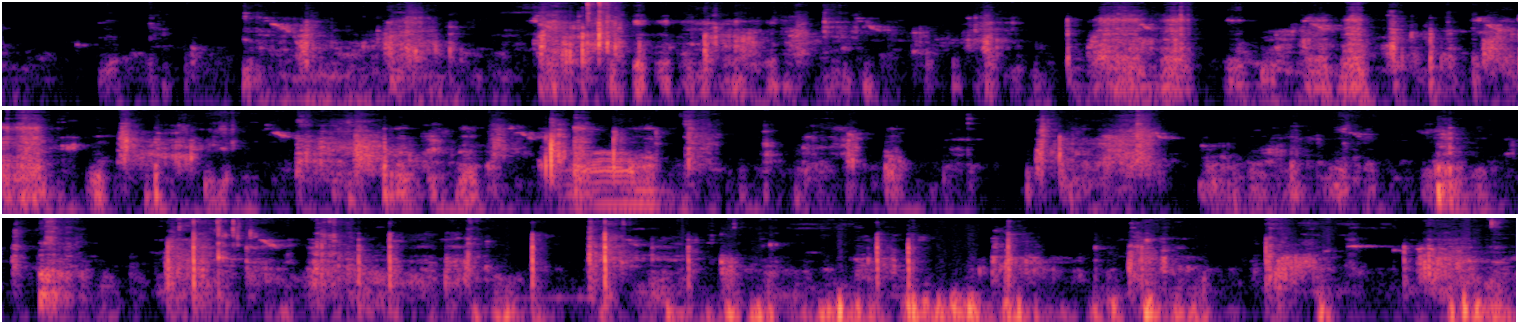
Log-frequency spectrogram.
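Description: Footsteps crunching irregularly on a gravel and dirt path, with scattered clicks and rustles from the handheld camera.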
